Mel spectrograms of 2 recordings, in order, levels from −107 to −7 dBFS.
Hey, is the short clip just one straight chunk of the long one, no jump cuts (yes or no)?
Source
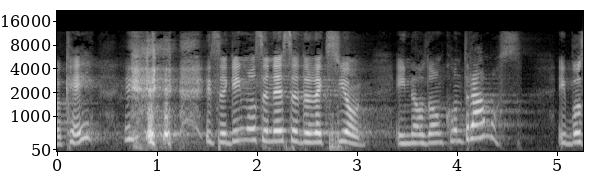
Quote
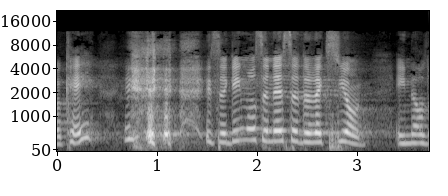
yes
